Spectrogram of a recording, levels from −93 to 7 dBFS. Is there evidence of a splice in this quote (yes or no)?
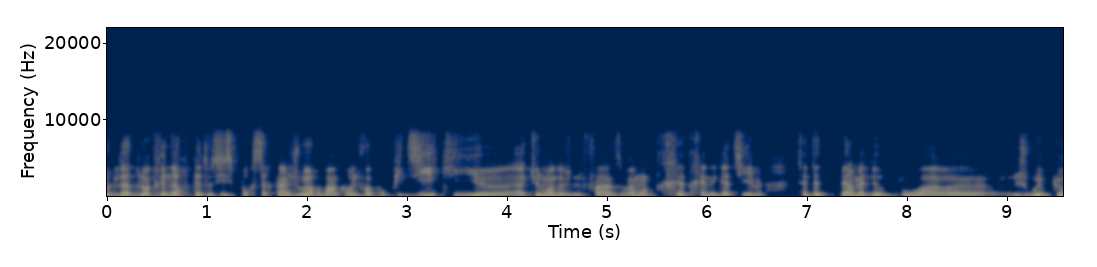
yes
